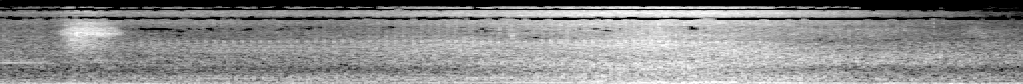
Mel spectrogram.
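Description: A car driving past on a street, engine hum and tyre noise growing louder to a peak about four seconds in, then fading as it moves away.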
